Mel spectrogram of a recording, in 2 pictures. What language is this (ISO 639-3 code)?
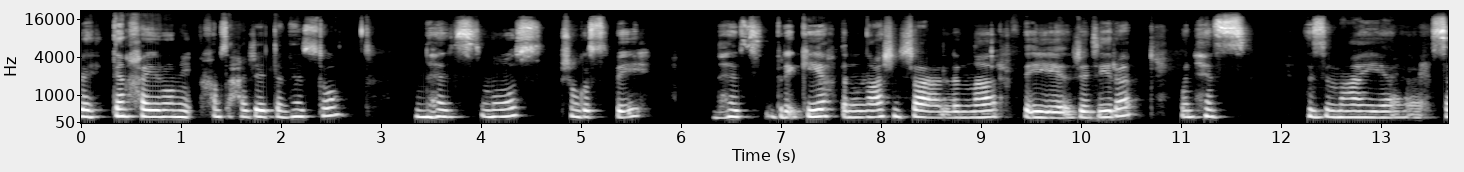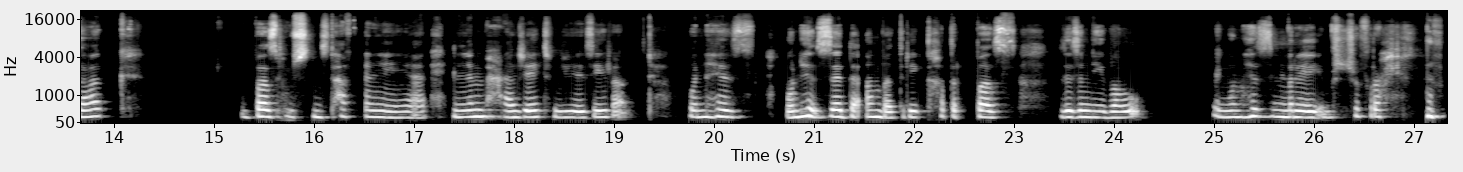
aeb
